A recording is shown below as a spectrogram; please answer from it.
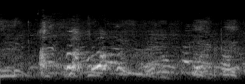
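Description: Indistinct chatter of people talking, with no clear words.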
